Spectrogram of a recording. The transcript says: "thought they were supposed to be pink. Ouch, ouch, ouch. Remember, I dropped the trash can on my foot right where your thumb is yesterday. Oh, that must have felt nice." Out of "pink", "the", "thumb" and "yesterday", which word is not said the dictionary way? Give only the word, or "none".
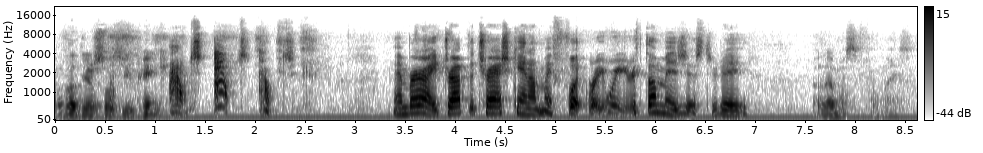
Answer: none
